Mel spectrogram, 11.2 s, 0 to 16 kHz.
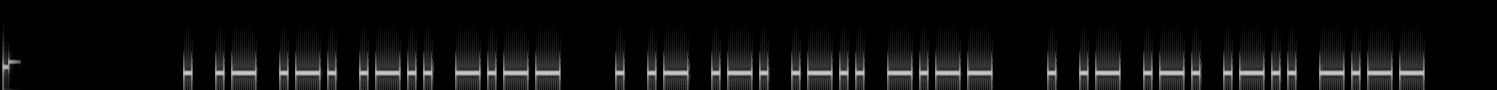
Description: Morse code, heard as a keyed tone, about 20 wpm, 700 Hz. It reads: EARLY EARLY EARLY
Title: Top 500 Words Repeated 20wpm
